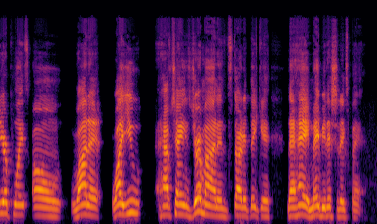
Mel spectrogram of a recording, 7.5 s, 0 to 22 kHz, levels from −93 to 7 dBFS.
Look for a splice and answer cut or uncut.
uncut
